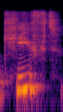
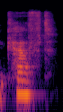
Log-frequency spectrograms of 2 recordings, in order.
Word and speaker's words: Kieft: to pronounce his name it's willem kieft i think but it might be keft let's call him kieft so he came over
